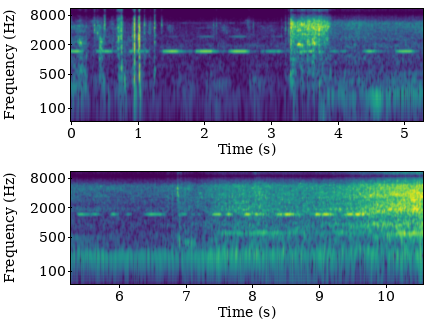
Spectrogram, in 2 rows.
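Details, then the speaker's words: 2009 Chevrolet Malibu after serpentine belt tensioner and belt replacement: a few clicks, then the engine cranks, catches and settles into a smooth idle with no squeal. "Alright, no squeaking. Dang, that sounds good too."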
